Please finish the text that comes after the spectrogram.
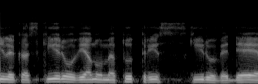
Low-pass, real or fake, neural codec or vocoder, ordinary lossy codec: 7.2 kHz; fake; codec, 16 kHz, 4 kbps, FunCodec, trained on LibriTTS, 50 frames a second; Opus, 24 kbps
